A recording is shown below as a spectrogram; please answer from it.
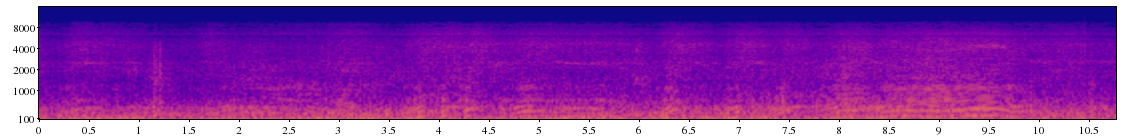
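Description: Sport motorcycle engines running in a group ride, their pitch repeatedly rising and falling as they are revved, over a dense low rumble; the longest rev is near the end.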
